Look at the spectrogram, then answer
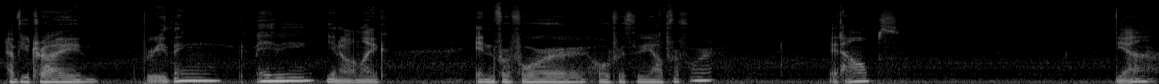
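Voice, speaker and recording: A man playing an affectionate young boyfriend in an improvised bedtime roleplay, talking softly and haltingly, often sinking toward a whisper. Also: on the low side, lively intonation, slight background noise. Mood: gentle, concerned. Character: affectionate, doting young boyfriend, soft and rambling. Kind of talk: improvised intimate roleplay audio, sleep aid.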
